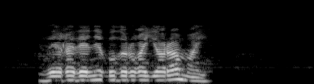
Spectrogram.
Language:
Bashkir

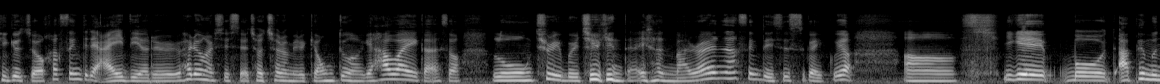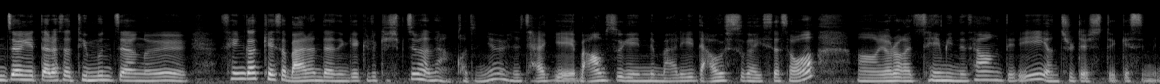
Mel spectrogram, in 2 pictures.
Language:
Korean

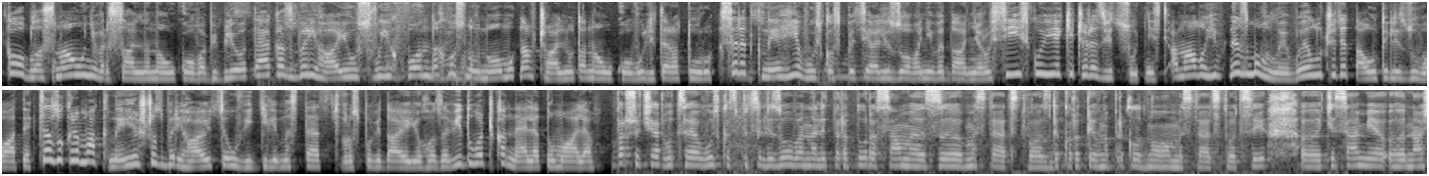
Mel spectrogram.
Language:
Ukrainian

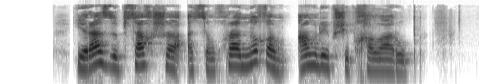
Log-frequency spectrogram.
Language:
Abkhazian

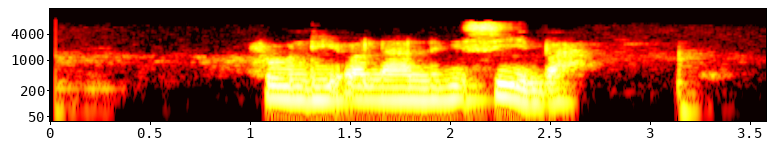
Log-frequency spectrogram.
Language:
Luo (Kenya and Tanzania)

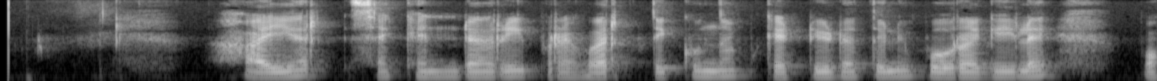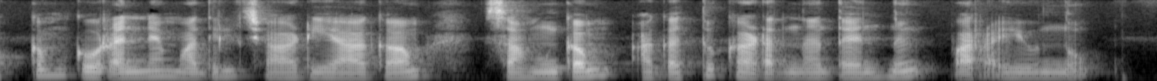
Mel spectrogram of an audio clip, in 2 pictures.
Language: Malayalam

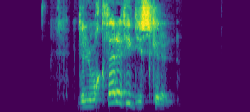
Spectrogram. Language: Kabyle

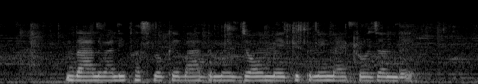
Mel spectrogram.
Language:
Magahi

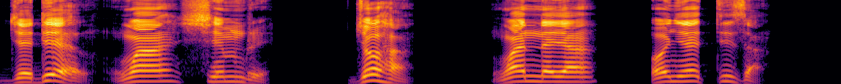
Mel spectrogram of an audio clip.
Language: Igbo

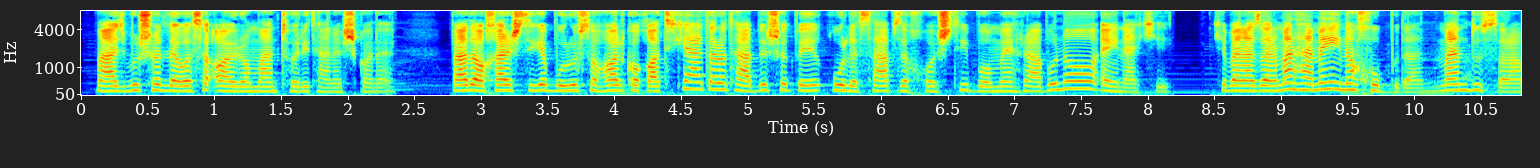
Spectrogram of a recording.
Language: Persian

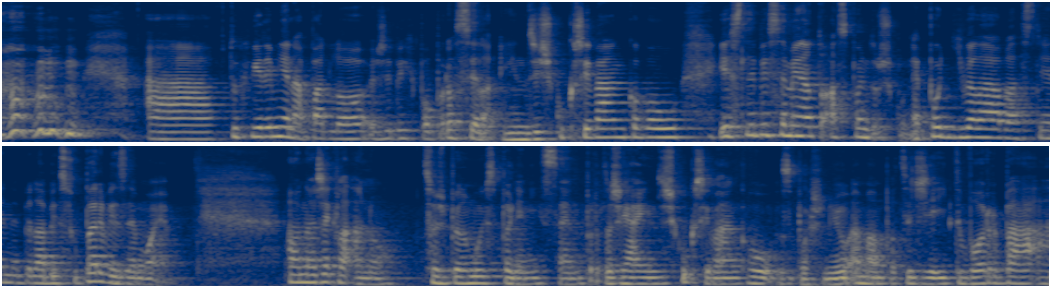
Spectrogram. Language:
Czech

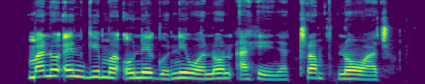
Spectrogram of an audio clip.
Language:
Luo (Kenya and Tanzania)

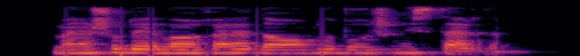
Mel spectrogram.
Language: Uzbek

